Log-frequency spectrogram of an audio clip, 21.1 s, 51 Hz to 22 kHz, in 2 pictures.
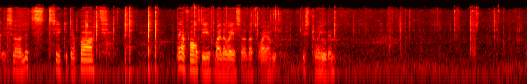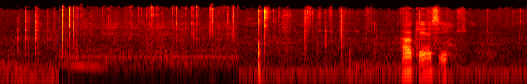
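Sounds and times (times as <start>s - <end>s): plastic parts clicking: 7.8s - 15.8s.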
